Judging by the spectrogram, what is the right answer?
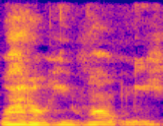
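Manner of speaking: play-acted sad, hurt, wounded little-brother pleading tone. Showing how he said it, like talking to Uncle Phil, as a sad Will Smith impression. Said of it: "Like like Will Smith talking to Uncle Phil".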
